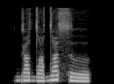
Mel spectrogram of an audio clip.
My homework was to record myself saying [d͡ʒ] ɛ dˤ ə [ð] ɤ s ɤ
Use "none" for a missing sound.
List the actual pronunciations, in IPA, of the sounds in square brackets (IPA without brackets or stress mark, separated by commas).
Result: ɡ, dˤ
